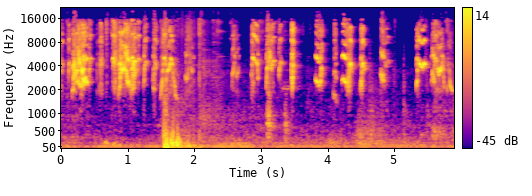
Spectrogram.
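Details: Young lutino lovebirds, four kept together, chirping in the morning: sharp high chirps in irregular bursts, about one and a half per second, with a brief low thump or bump midway.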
